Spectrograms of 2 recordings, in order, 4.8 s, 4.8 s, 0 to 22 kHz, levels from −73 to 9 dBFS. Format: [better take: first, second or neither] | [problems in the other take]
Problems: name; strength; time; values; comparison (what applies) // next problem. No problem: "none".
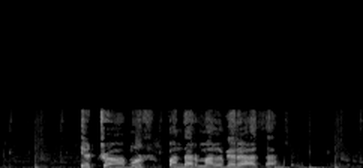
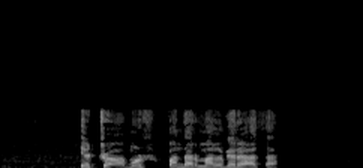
second | background sound (Drum kit); 17 dB below the speech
